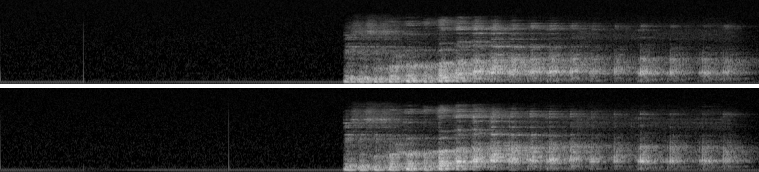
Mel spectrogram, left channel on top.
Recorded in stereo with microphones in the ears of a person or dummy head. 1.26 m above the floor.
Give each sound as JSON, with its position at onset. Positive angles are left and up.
{"t": 3.4, "sound": "laughter", "side_deg": -25, "distance_m": 0.8}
